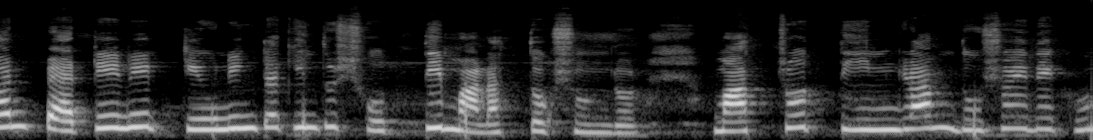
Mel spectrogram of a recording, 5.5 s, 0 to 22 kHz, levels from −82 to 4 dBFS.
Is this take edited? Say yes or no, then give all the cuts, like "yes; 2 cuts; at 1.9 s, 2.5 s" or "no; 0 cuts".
no; 0 cuts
